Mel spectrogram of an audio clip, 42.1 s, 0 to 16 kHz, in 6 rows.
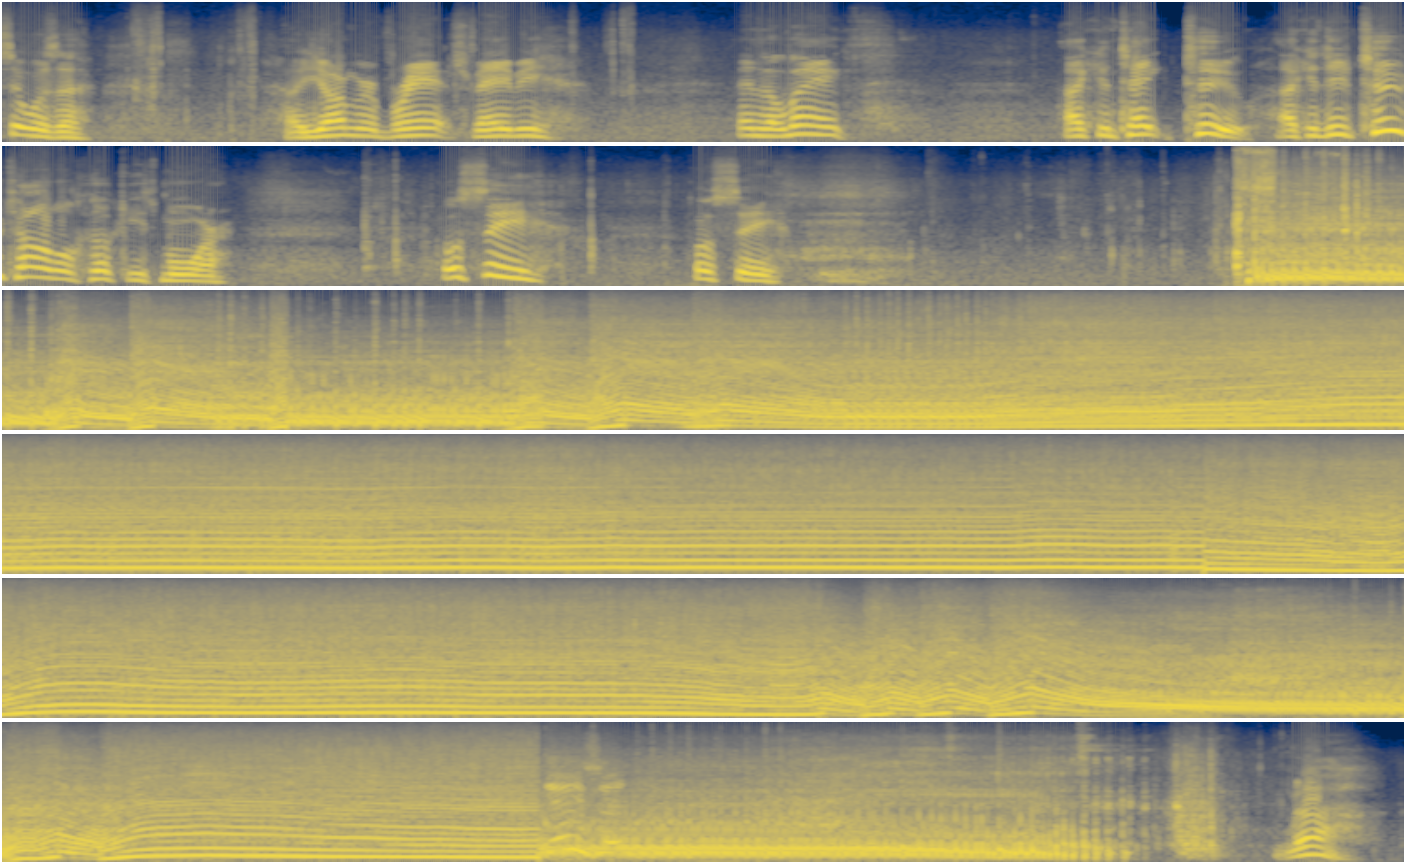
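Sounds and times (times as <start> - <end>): chainsaw cutting log: 13.1 - 41.4.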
